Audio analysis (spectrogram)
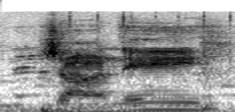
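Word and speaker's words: Zhané: Then we got Zhane, pronounced Jah-Nay, released in 1994.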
